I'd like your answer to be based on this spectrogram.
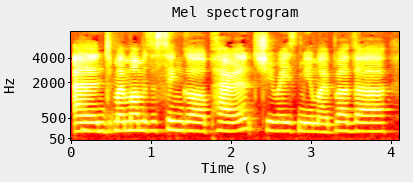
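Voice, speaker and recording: A woman guest chatting casually in a relaxed, easygoing way. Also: mid-range voice, a little slow. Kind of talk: casual chat.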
